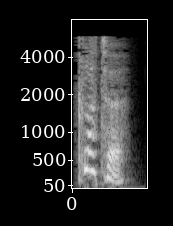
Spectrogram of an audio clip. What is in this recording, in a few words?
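"clutter" British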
